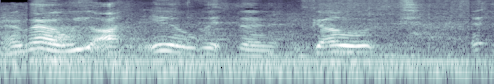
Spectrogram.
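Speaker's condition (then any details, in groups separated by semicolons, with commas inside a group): Cerebral palsy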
